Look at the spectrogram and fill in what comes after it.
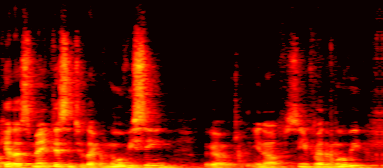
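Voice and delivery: ordinary talk, nothing marked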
